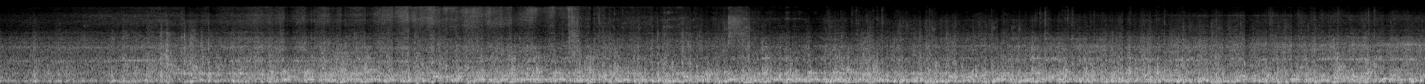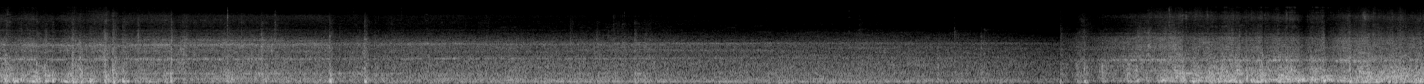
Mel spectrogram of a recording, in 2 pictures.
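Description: Passenger train moving through a station, a loud steady running rumble with a faint high whine over it. It eases off in the middle, dips sharply about 25 seconds in, then comes back loud.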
